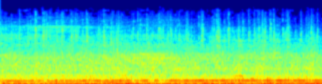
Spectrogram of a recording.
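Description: Bus motorhome's engine running steadily under way, heard from inside the cab: a loud low rumble with a steady drone that sets in right at the start, mixed with road noise.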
